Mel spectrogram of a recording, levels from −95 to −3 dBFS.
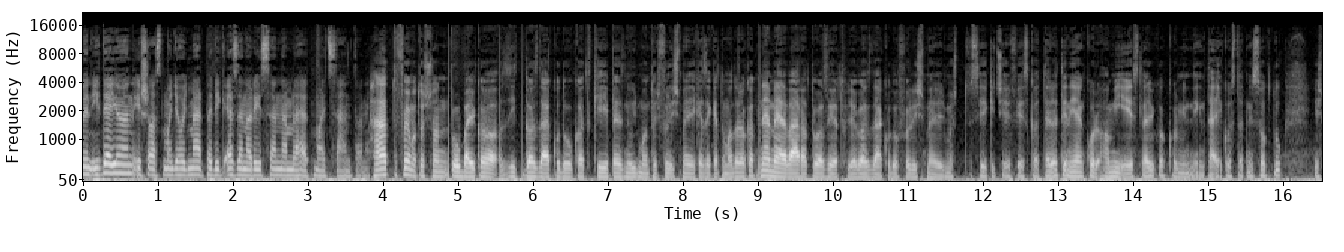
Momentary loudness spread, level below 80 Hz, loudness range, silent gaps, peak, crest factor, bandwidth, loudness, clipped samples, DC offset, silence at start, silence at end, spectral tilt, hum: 11 LU; -32 dBFS; 5 LU; none; -4 dBFS; 18 dB; 16 kHz; -25 LUFS; under 0.1%; under 0.1%; 0 s; 0 s; -6 dB/octave; none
